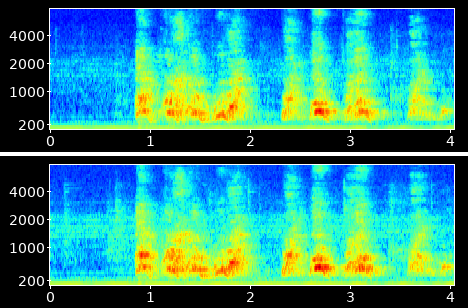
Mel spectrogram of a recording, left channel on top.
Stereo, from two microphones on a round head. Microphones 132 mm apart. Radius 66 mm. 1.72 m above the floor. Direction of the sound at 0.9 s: 10° left (ahead or behind).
